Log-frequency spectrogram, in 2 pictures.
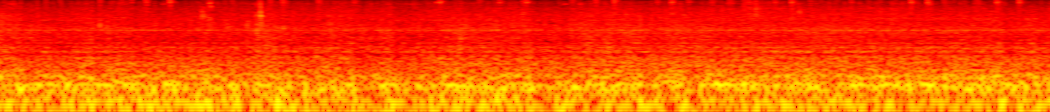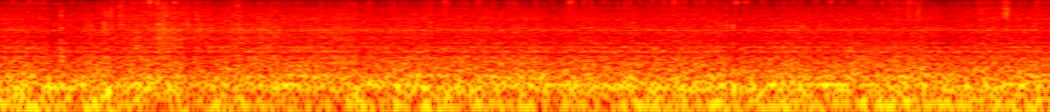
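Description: Steady engine and tyre noise of a car driving, heard from inside the cabin as a low, even rumble.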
